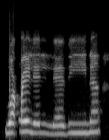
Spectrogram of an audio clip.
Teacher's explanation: مِسْكِينٍ، وَعَلَى الَّذِينَ، عین کو مستحلق یعنی تھوڑا سا ادا کریں، لام کو لام کے ساتھ ملا دیں گے، حمزۃ الوصل ہمارا ڈراپ ہو جائے گا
